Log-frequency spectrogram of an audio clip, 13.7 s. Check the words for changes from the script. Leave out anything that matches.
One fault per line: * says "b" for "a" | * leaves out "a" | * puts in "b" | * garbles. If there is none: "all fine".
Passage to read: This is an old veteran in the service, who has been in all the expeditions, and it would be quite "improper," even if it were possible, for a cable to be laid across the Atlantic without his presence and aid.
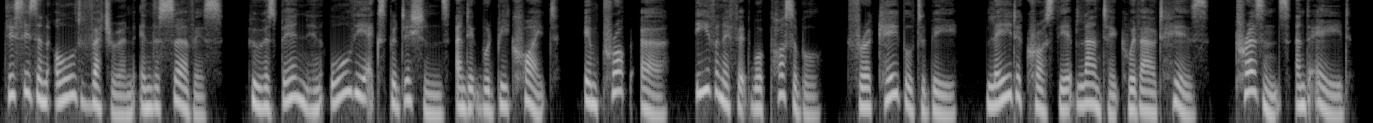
all fine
